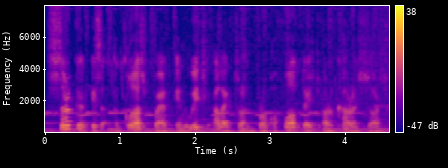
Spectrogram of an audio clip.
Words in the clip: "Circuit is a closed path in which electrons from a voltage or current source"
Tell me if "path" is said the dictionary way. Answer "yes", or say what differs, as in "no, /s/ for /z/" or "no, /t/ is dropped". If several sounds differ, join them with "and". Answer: no, /t/ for /θ/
